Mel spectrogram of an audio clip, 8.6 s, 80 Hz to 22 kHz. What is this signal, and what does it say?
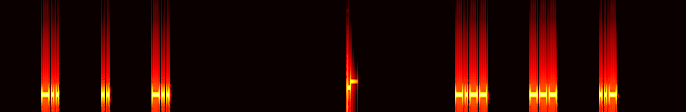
Morse code, heard as a keyed tone, about 40 wpm, spaced as for 14 wpm, 700 Hz. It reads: DID YOU
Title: 6x Character Spacing - Top 100 Words - 40wpm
